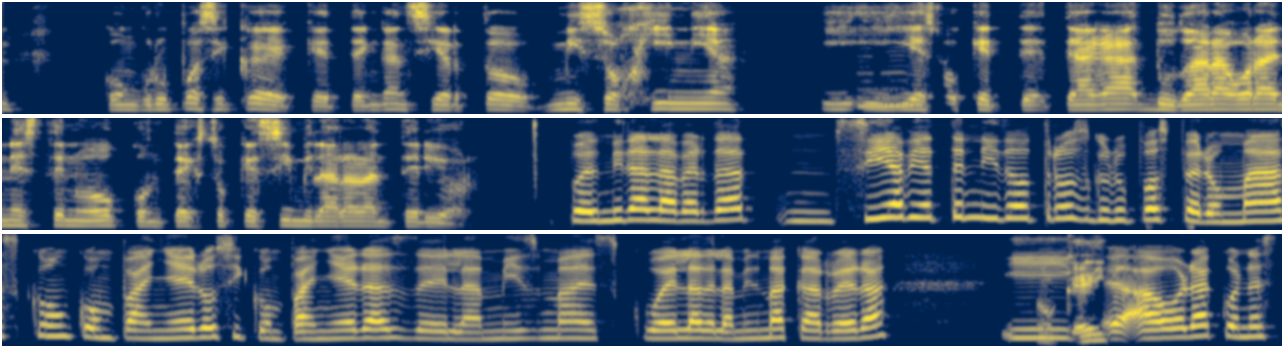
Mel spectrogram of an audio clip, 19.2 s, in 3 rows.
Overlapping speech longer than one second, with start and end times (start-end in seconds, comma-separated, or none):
none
